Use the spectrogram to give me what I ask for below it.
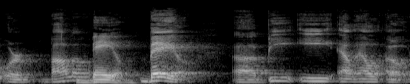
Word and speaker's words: Bello: uh yesterday that was bello or balo bao uh b-e-l-l-o right yep yeah but the way they pronounce it yeah two l's in it two l's in spanish is what a y yeah um now he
